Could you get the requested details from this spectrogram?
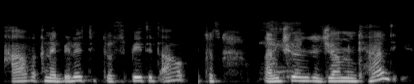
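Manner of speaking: put-on high-pitched, harmless German accent. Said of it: "your inconsequential German person voice".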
